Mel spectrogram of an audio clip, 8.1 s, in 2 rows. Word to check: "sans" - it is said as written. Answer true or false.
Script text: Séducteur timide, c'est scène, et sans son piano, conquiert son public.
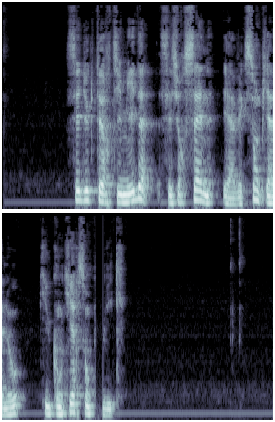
false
